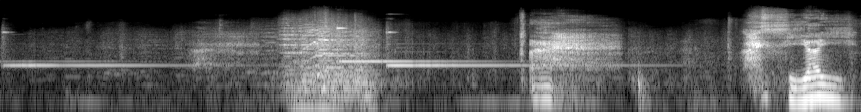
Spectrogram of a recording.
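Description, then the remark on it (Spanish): A doorbell at the front door of a house is pressed anxiously, chiming repeatedly, its steady electronic tone ringing out between louder bursts of noise, with a voice calling out near the end. “Ansiosamente presiona el timbre de la puerta.”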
